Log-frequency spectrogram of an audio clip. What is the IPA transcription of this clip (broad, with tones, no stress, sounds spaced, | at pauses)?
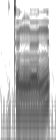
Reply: t̪ ɵ˨ n ŋ ɵ˨˥ n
